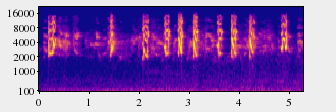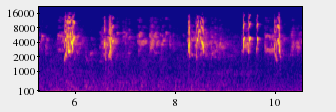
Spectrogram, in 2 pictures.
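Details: A young pair of caged lovebirds, one euwing green opaline and one red-eyed albino, separated from the flock after being seen close together; rapid, shrill chirps repeat steadily, roughly every half second, with a few doubled notes.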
